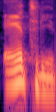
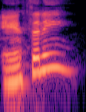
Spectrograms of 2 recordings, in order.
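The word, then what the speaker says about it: Antony: name typical it's not Anthony no it's Anthony look I mean maybe you pronounce it like that but if you look at it it's huh I'm still gonna keep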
